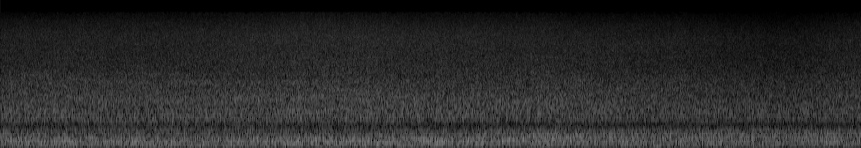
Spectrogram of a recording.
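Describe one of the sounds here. A river rushes and splashes over rocks nearby.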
